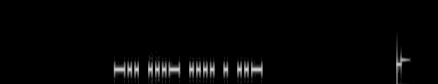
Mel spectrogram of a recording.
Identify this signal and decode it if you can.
Morse code, heard as a keyed tone, about 36 wpm, 700 Hz. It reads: DVHEU
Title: Five Challenging Letter-Number Combinations 35wpm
